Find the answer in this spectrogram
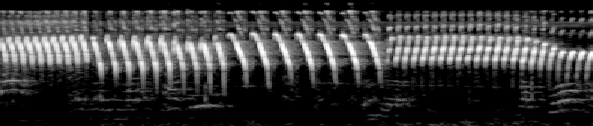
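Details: A canary hen in breeding condition, used to stir males into song, gives a rapid run of sweeping chips that slows into longer falling notes, then switches to a fast even high-pitched trill.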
